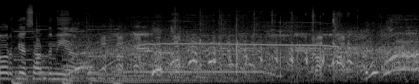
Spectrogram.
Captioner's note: laughing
